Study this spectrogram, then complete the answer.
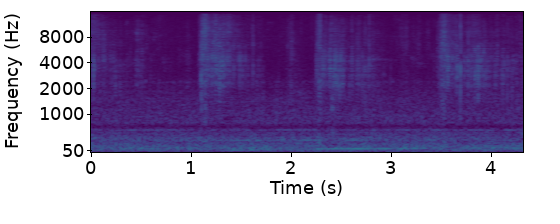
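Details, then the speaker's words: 1989 Toyota Camry 4-cylinder, idler pulley removed during oil pump leak repair and timing belt job, spun by hand: gritty rasping in bursts like dirt in the race, rough idler bearing; tensioner sounds the same. "like it's got third in it and I got the this is the tensioner same thing sounds like it's got dirt in it"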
